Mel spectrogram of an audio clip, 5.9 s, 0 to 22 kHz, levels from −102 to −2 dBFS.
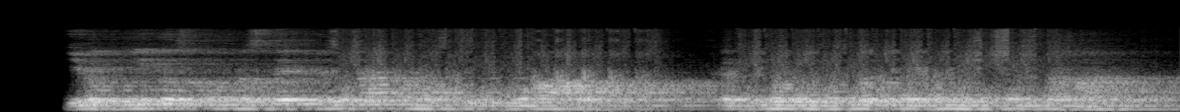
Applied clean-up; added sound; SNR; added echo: neural separator model SepFormer DNS4.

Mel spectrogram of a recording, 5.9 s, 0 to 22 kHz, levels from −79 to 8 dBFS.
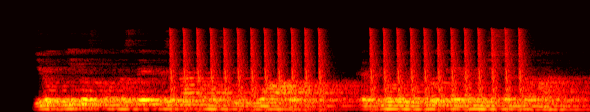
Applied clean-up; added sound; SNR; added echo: none; Gunshot, gunfire; 10 dB; reverberation time 2.2 s.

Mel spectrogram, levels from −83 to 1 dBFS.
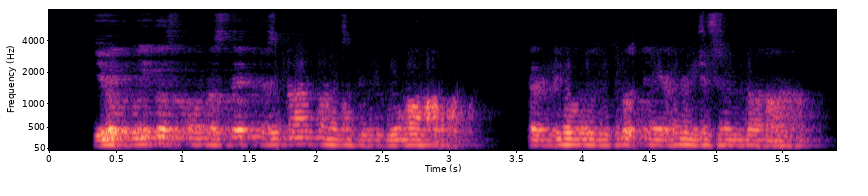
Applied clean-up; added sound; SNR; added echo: neural mask model DeepFilterNet 3.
